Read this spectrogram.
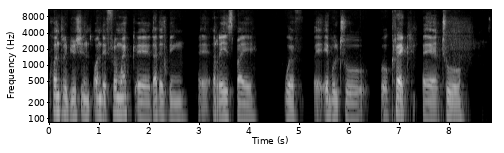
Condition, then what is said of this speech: No condition.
